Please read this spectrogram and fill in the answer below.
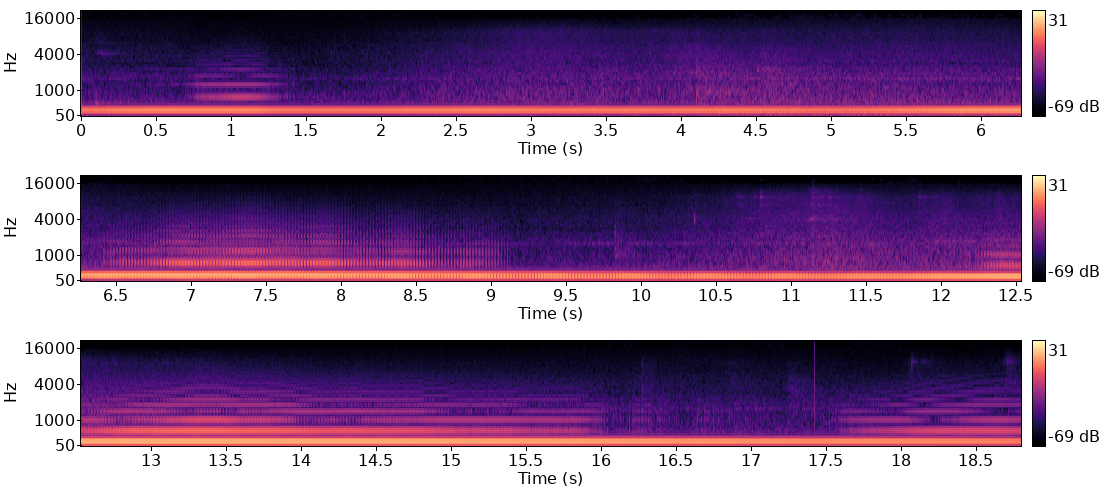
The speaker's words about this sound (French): Donc, ce qui se passe dans Two Listening Rooms, c'est que c'est un phénomène de Larsen. Hein, vous l'entendez, j'imagine. Alors, la Larsen, finalement, reflète effectivement une fois de plus l'espace résonant.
